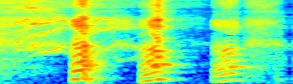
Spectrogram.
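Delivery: a loud, high laugh; burst of laughter. Real, not acted. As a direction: crack up at the joke. Laughs at her own joke.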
